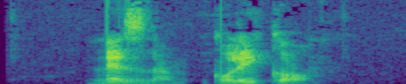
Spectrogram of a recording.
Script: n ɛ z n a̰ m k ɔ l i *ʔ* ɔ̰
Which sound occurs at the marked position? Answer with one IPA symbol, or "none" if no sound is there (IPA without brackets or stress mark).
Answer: k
